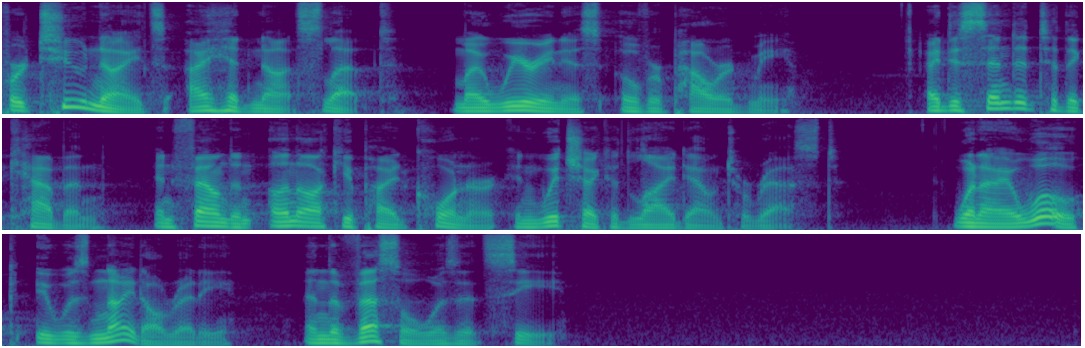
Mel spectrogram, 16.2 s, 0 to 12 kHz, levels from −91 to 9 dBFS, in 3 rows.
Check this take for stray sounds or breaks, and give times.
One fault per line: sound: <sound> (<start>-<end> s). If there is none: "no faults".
no faults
